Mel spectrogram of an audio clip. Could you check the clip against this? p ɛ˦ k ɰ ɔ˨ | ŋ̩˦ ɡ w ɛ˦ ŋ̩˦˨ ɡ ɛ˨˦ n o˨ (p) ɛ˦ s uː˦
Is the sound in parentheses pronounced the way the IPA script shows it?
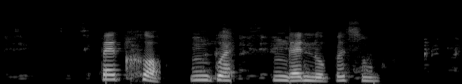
yes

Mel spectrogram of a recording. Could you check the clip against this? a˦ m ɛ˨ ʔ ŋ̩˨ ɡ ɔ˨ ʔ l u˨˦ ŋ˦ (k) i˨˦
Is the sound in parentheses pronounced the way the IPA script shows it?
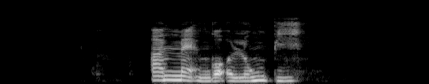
no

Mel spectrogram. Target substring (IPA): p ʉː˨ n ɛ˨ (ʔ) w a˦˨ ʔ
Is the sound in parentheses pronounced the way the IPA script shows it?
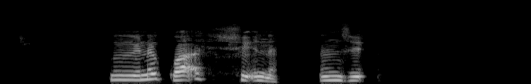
no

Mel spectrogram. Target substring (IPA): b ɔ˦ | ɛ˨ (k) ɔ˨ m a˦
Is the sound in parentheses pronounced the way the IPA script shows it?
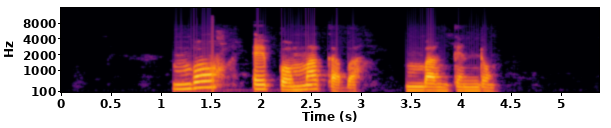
no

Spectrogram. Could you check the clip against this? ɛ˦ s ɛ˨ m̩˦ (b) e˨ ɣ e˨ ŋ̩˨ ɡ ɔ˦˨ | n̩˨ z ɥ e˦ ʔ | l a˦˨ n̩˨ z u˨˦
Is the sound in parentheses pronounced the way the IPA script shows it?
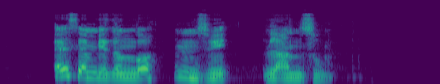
yes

